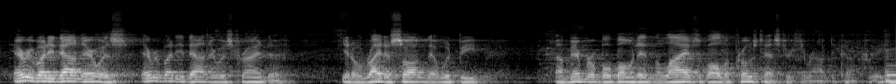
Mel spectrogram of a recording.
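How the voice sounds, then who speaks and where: Over noticeable background noise and audible room echo, a man with a fairly low voice talks at a very fast pace. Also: ordinary pitch variation. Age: 70s. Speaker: folk singer. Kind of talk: storytelling between songs. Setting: house concert with audience. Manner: halting.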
